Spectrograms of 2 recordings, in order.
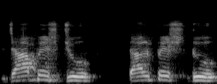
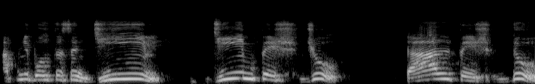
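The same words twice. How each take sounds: First: জা পেশ জু with the letter name clipped to জা; wrong reading. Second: Slow, clear জিম পেশ জু with the full letter name জিম; correct reading. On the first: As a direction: show the mistake at a normal pace. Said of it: "তাহলে তো আর হলো না". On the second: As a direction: spell it out carefully, naming জিম and ডাল in full. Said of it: "হরফের নামটা সঠিকভাবে নিচ্ছেন". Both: Shown as a demonstration.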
